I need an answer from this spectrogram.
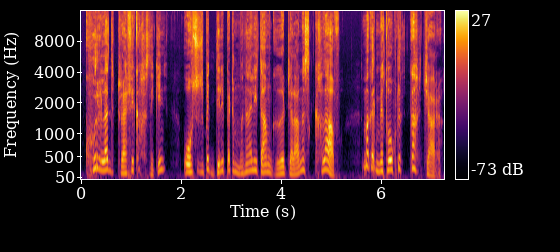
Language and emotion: Kashmiri, disgusted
